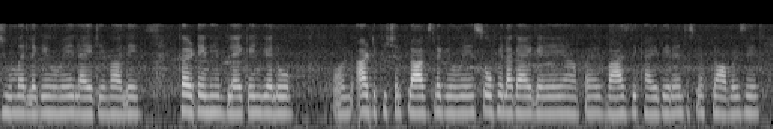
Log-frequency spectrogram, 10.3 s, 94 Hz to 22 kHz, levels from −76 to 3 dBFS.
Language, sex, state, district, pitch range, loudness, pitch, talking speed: Hindi, female, Chhattisgarh, Bastar, 185-195 Hz, -23 LUFS, 190 Hz, 180 wpm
